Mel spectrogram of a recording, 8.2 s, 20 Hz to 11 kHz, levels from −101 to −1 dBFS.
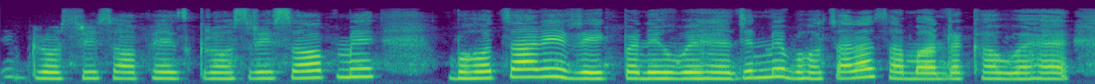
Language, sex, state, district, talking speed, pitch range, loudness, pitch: Hindi, female, Jharkhand, Ranchi, 145 wpm, 240-270 Hz, -17 LUFS, 250 Hz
